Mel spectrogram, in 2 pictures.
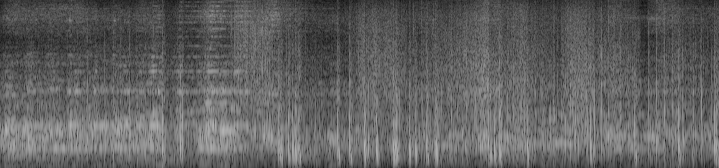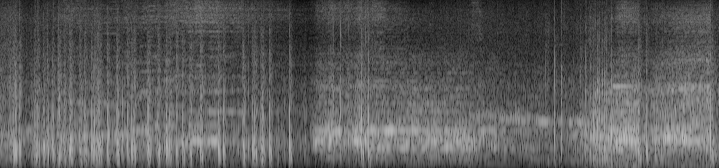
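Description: A fireworks display with show music. About two seconds in, a fast barrage of firework bangs and crackles takes over for several seconds, then thins out as the music comes back near the end.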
